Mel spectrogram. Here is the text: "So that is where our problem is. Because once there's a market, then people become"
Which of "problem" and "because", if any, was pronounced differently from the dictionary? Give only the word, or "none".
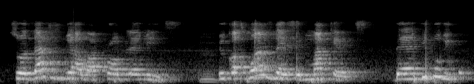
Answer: because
